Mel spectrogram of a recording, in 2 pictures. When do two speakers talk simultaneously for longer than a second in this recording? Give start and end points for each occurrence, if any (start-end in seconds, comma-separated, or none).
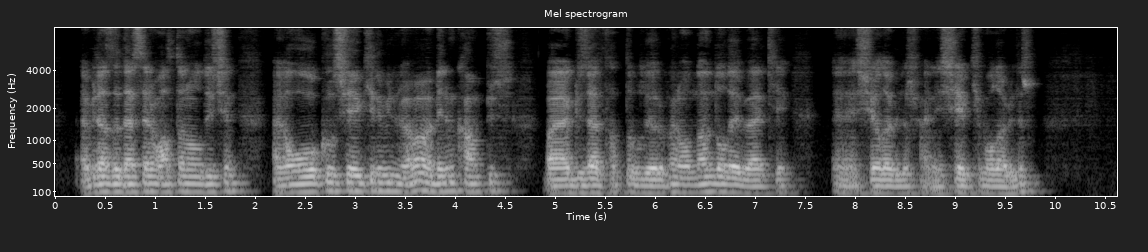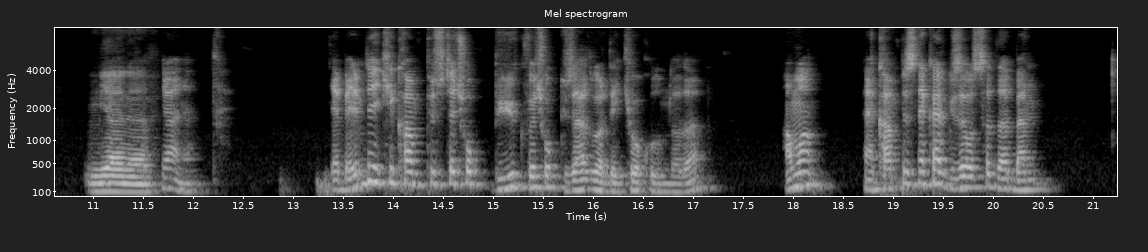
none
